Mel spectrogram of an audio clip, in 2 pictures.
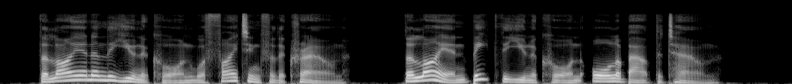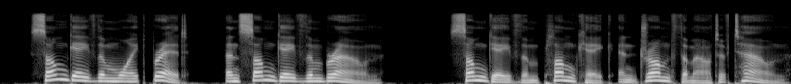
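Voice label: male British, classic rhymes; The Lion and the Unicorn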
